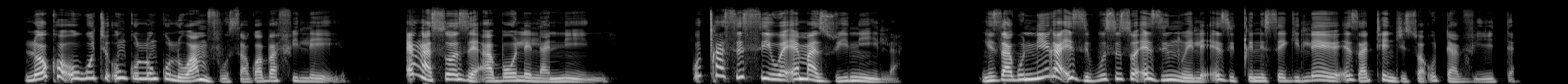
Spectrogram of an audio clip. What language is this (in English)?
North Ndebele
